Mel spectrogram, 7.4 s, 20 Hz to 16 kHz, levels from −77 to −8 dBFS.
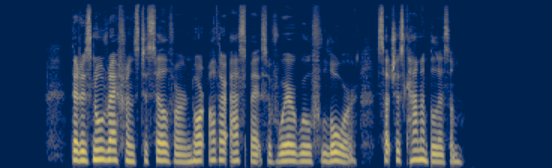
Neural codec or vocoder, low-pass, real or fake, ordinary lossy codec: none; 14.4 kHz; real; none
